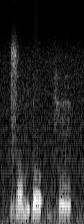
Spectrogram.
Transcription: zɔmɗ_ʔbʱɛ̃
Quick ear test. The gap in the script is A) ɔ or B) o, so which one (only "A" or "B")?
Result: B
